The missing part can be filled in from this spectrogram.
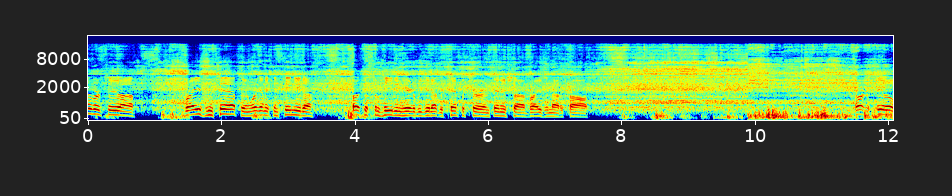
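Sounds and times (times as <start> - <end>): torch flame hissing: 0.0 - 12.0.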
